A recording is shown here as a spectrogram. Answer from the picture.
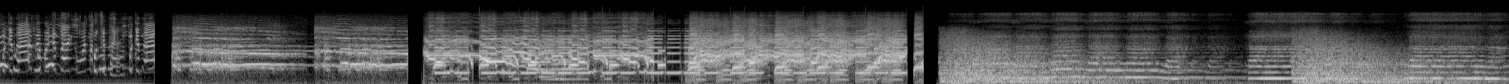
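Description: A jumble of unrelated audio snippets spliced together, each cut off abruptly by a short silence: first fast warbling animal-like calls, then several stretches of music. It is a garbled tape playing on the TV.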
